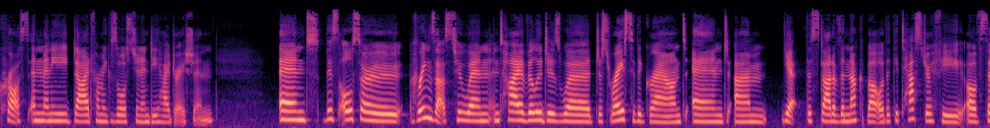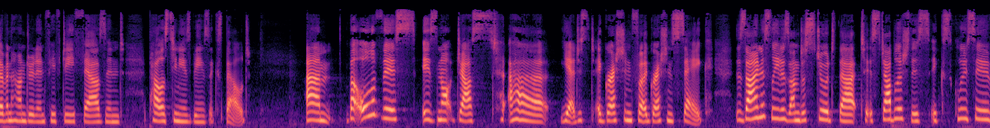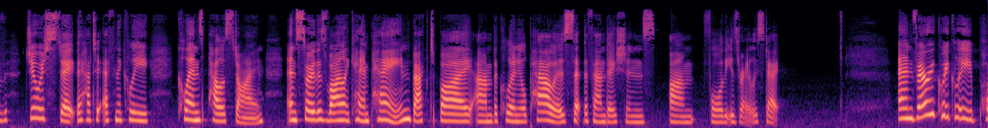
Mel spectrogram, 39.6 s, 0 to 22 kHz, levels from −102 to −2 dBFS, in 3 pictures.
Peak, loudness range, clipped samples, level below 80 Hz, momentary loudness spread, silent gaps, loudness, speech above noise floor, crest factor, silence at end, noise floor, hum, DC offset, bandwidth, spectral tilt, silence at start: -6 dBFS; 5 LU; under 0.1%; -72 dBFS; 13 LU; none; -25 LUFS; 45 dB; 20 dB; 0 s; -70 dBFS; none; under 0.1%; 16 kHz; -4 dB/octave; 0 s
